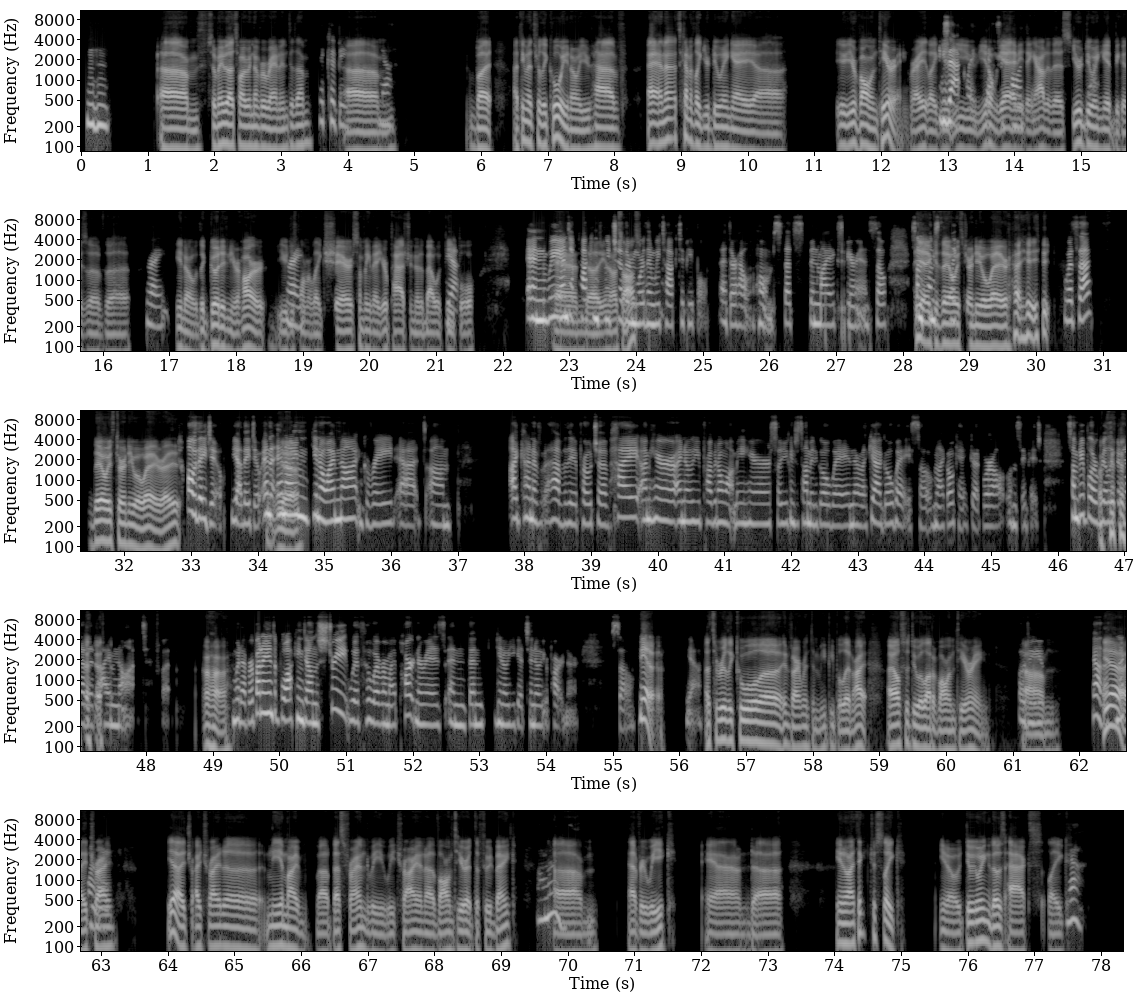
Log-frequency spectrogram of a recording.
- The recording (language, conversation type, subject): English, unstructured, What are some meaningful ways to build new friendships as your life changes?
- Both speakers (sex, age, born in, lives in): female, 50-54, United States, United States; male, 25-29, United States, United States
- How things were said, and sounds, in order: other background noise; laughing while speaking: "right?"; tapping; laughing while speaking: "Okay"; laugh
